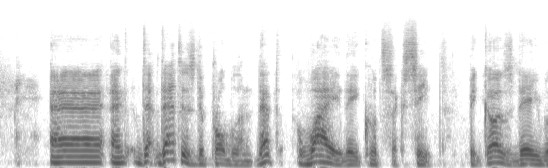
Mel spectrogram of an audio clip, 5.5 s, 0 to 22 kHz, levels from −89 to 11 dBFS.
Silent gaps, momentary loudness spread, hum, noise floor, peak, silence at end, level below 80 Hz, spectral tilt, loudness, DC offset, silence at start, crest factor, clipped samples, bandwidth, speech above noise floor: none; 10 LU; none; -52 dBFS; -16 dBFS; 0 s; -58 dBFS; -7 dB/octave; -28 LUFS; under 0.1%; 0.15 s; 12 dB; under 0.1%; 11 kHz; 24 dB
